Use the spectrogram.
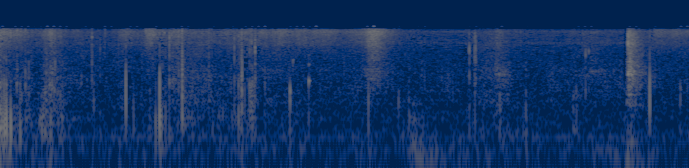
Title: Stomach noise with milk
